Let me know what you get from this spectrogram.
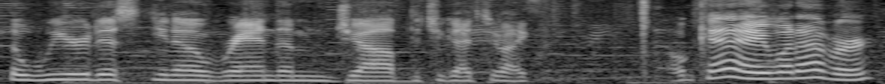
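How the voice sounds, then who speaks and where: A man's voice: a little high, moderate pace, a little mellow, soft background music. A man hosting a casual interview, asking questions in an informal, jokey way. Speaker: interview host.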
